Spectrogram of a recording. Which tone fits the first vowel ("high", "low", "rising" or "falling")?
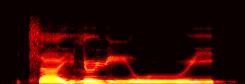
low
